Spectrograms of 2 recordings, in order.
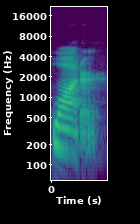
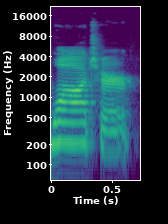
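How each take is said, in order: First: It is ordinary American with a softened T. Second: It is American with a clearly pronounced T.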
